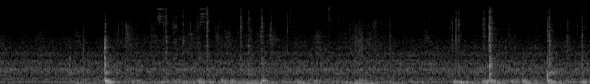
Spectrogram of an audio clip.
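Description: A knife crunches through a pizza crust.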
